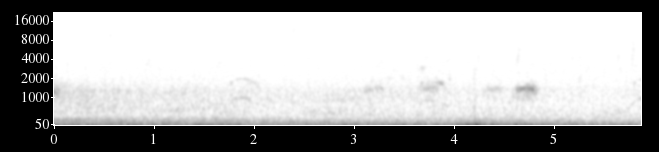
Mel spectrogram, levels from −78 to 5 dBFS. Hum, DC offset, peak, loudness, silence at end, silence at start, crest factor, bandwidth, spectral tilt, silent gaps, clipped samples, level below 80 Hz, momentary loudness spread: none; under 0.1%; -24 dBFS; -49 LUFS; 0 s; 0 s; 16 dB; 16 kHz; -5.5 dB/octave; none; under 0.1%; -44 dBFS; 7 LU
